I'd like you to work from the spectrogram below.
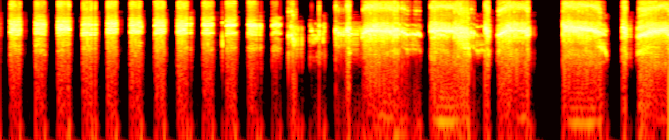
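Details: Swiftlet lure track: a fast train of evenly spaced metallic ticks speeds into long, loud, buzzy twittering calls broken by short pauses.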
